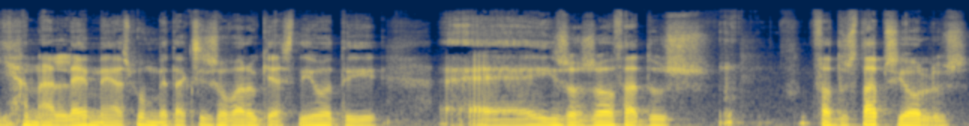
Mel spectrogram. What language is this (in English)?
Greek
